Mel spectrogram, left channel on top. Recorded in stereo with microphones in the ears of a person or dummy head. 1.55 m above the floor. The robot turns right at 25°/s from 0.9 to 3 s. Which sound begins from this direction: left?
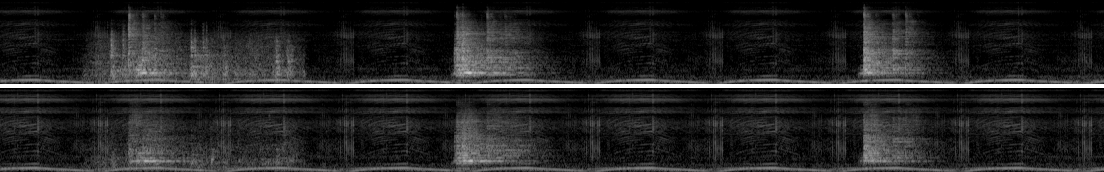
Dishes clattering, at 1.3 s.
